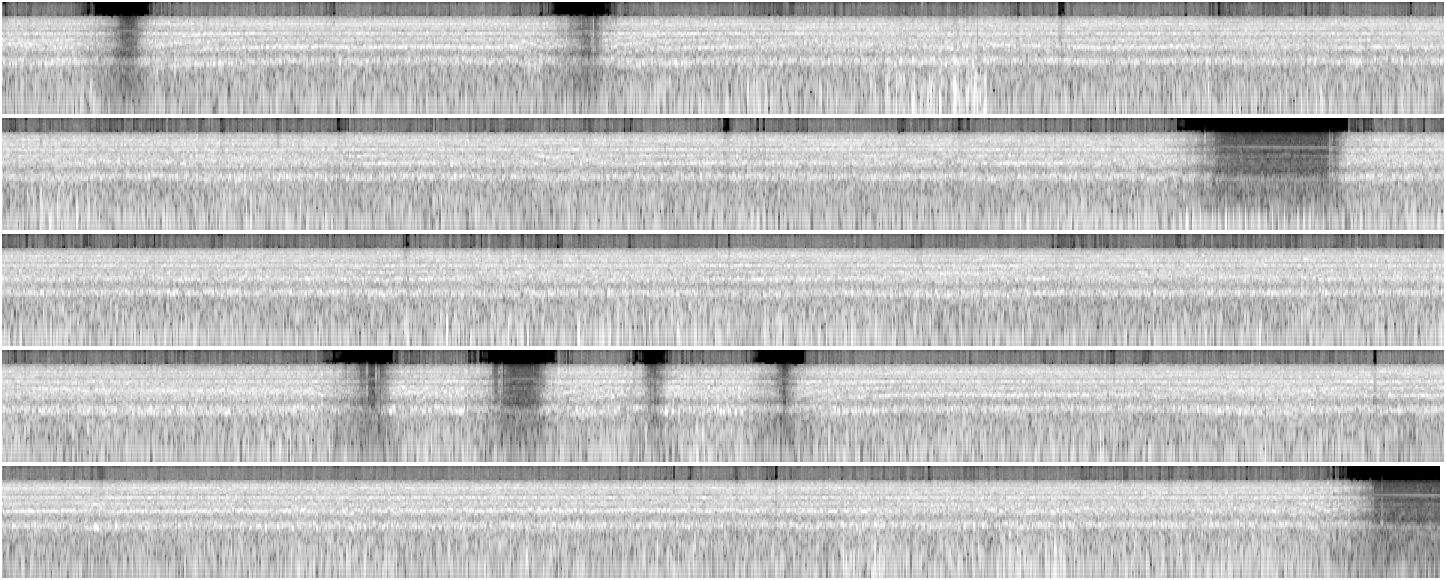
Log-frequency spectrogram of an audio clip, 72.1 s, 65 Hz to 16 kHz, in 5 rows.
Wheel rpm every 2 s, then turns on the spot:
110, 210, 150, 170, 220, 230, 220, 230, 220, 230, 220, 230, 220, 20, 200, 230, 230, 220, 230, 220, 230, 230, 210, 100, 90, 120, 220, 220, 210, 210, 210, 210, 230, 220, 230, 130.
46-50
